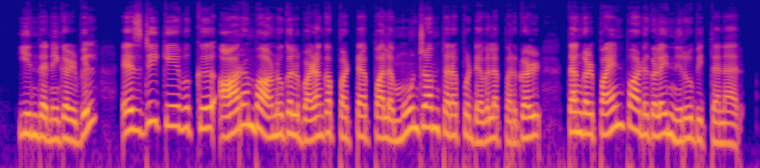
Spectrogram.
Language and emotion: Tamil, neutral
